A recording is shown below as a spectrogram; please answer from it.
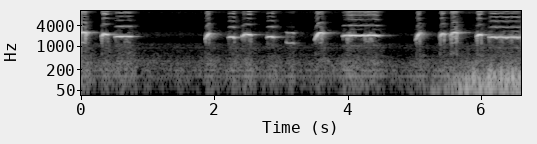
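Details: Singing pet cockatiel giving clear whistled phrases of rising slurs and held level notes with brief pauses between them, and a soft rustle near the end.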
